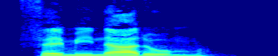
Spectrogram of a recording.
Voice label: "feminarum", latin; santillana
